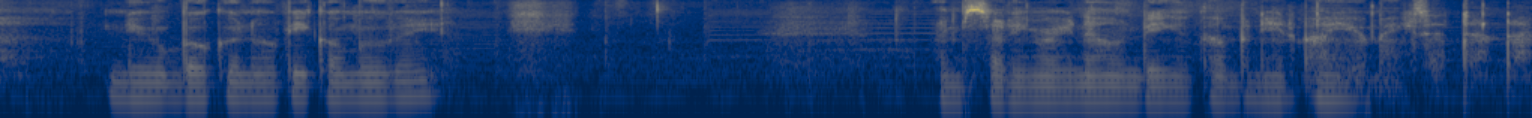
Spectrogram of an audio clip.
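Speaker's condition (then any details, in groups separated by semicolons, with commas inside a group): No condition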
